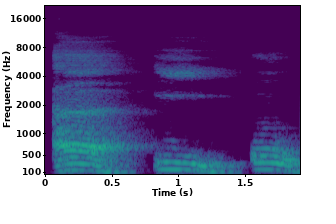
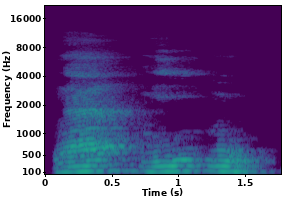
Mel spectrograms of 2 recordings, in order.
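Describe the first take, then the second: First: Each syllable starts with a glottal stop catch. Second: Each syllable starts with a nasal ng sound. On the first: "dia larinya ke hamzah" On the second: "mereka mengucapkan a itu seperti eng ... ini salah"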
